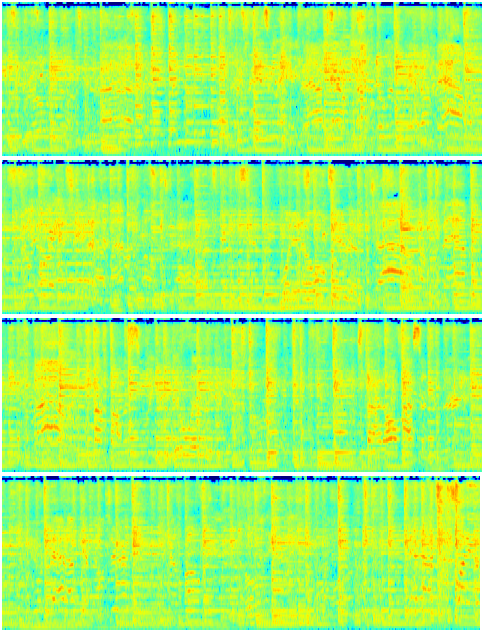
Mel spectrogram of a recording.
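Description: Acoustic guitar strummed steadily with a singing voice over it, a live solo country song performance.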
